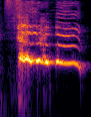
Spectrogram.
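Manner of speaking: high, loud, slow mock shout with a cry in it; yelling nurses. Nurses yelling at her to speak, a high slow shout. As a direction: bellow it like the whole room yelling.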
